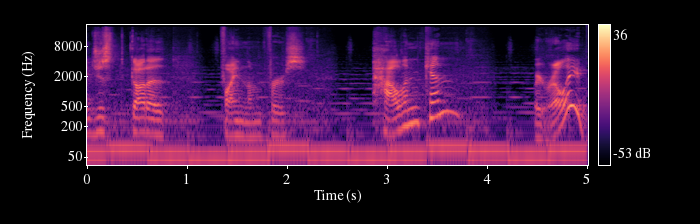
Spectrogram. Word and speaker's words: palanquin: Palanquin? Wait, really? Palanquin? You said it right. Why on earth would you not pronounce the N?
